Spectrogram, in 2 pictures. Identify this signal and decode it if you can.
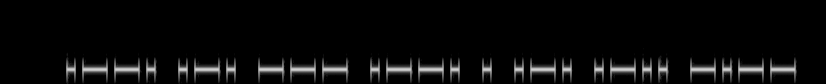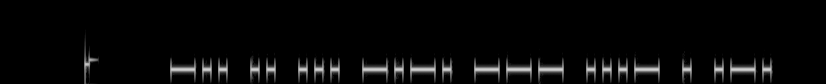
Morse code, heard as a keyed tone, about 15 wpm, 700 Hz. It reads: PROPERLY DISCOVER
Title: Sentences from Top 1100 Words - New Word Drill - 15wpm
